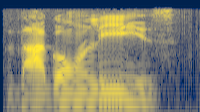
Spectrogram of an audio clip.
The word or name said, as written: wagon-lits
